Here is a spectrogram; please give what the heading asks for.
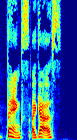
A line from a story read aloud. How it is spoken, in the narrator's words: Tammy said nervously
